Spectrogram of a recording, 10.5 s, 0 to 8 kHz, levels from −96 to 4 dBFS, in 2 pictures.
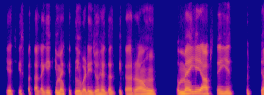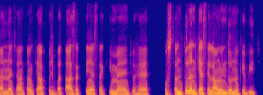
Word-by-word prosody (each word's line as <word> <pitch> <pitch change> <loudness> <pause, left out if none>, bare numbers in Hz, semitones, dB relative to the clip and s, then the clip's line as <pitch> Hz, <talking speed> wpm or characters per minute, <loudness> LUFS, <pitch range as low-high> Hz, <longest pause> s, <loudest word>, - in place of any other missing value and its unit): ये 130 - -3
चीज़ 125 0 -17
पता 125 - -10
लगी 120 +3 -6
कि 125 0 -9
मैं 125 0 -1
कितनी 125 +1 -6
बड़ी 115 0 -4
जो 115 +1 -4
है 115 0 -2
ग़लती 115 +1 -9
कर 120 0 -6
रहा 120 +1 -2
हूँ। 125 0 +1
तो 125 +3 -15
मैं 145 +2 +3
ये 155 0 -1
आपसे 135 +1 -6
ये 140 -1 -2
कुछ 135 0 -18 0.2
जानना 130 +1 -1
चाहता 125 -1 -4
हूँ। 130 - -1
क्या 135 +1 -1
आप 135 0 -2
कुछ 145 - -5
बता 125 +4 -1
सकते 140 -1 -4
हैं? 125 - +3
ऐसा 125 +1 -3
कि 130 +1 -9
मैं 125 -1 +2
जो 125 +2 -9
है 120 +1 -1 0.4
वो - - -1
संतुलन 150 +6 +7
कैसे 130 -3 +3
लाऊँ 115 -1 +5
इन 115 -1 +7
दोनों 105 -1 +4
के 105 0 -4
बीच? 95 -1 -5
125 Hz, 240 wpm, -23 LUFS, 115-135 Hz, 0.4 s, संतुलन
